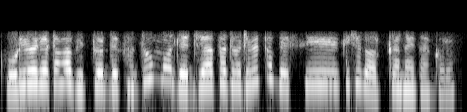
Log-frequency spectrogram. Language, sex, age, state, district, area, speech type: Odia, female, 30-45, Odisha, Bhadrak, rural, conversation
